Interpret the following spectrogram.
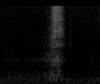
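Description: A single short breathy huff, a person exhaling sharply through the nose, about a second in; otherwise near silence.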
